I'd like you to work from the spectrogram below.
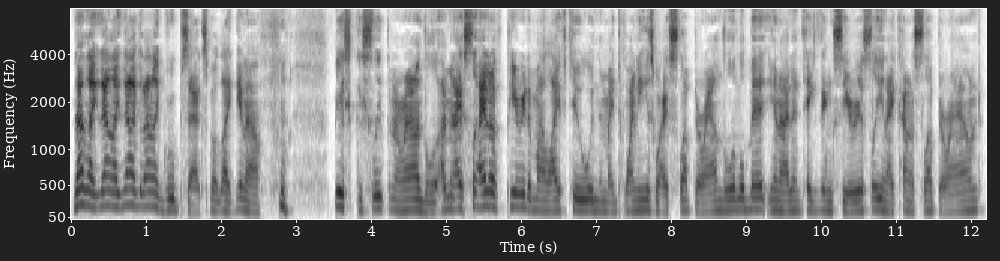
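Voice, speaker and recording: Bright-voiced man in his thirties, halting. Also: a little high. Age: 30s. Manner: halting, many restarts and fillers; candid, self-critical. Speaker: video creator. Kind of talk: rambling personal monologue.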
